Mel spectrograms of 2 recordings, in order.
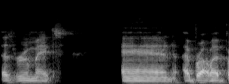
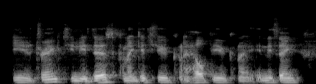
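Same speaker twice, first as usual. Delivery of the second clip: mock anxious, worried, overeager fussing host voice. Describing the speaker's buddy Wes, imitating Wes, worried. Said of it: "Very worried about everyone's well being".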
